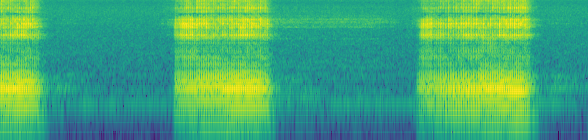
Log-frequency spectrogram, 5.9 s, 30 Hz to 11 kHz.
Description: My 11 month old mastiff puppy snoring his heart out.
